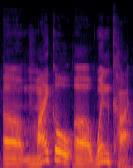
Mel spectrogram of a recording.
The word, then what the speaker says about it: Michael Wincott: Michael Wincott.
